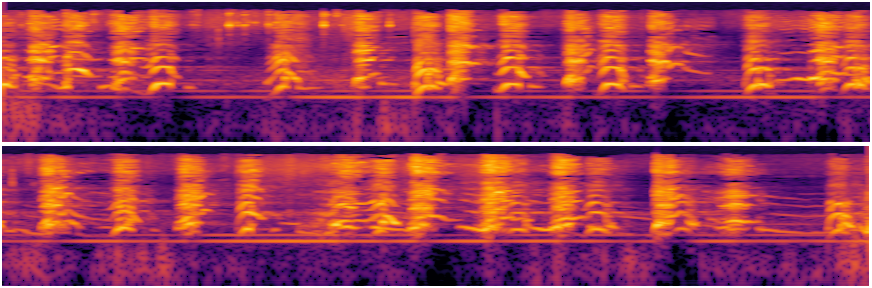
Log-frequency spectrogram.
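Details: Miniature Schnauzers Bella and Lilly react to an Oklahoma City tornado siren test at noon on Saturday with rapid, choppy howling yips repeated several times a second, riding above the steady siren drone.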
